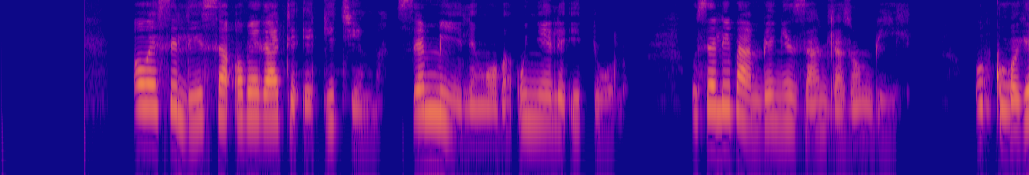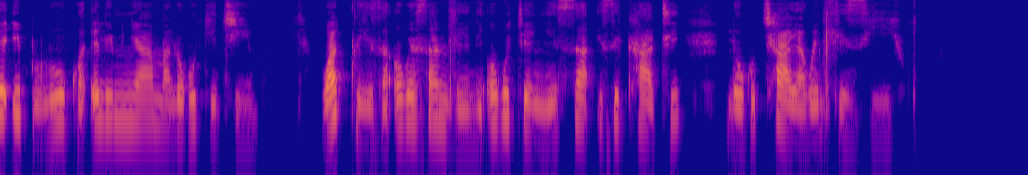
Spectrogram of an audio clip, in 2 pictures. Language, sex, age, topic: North Ndebele, female, 36-49, health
